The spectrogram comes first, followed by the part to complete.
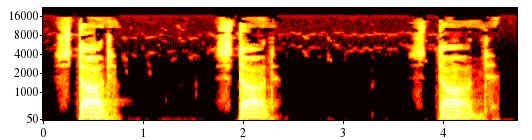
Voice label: stop irish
